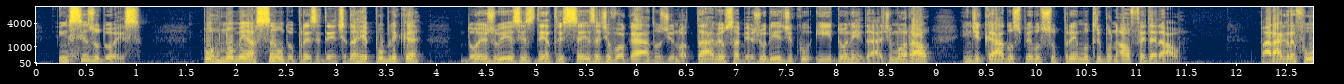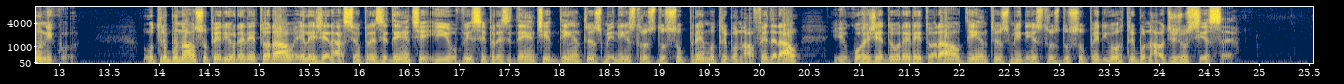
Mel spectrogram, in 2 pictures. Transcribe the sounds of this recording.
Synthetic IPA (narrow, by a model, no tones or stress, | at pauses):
ĩsizʊd̪o̰js | poɾnõmeasɐ̃w̃d̪ʊpɾezid̪ẽnt͡ʃɪd̪ɐɦepublikɐ | d̪ojzʒuizɪzd̪ẽnt̪ɾɪsejzad͡ʒivoɡad̪ʊzd͡ʒɪno̰t̪avewsabeɾʒuɾid͡ʒikʊʔɪːd̪onid̪a̰d͡ʒɪmoɾaw | ĩd͡ʒikad̪ʊspelʊsupɾẽmʊt̪ɾibuna̰wfed̪eɾa̰w | paɾaɡɾɐfʊũnikʊ̰ | ʊt̪ɾibunawsupeɾioɾelejt̪oɾaweleʒeɾa̰sewpɾezid̪ẽnt͡ʃɪʔɪʊvisɪpɾezid̪ẽnt͡ʃɪd̪ẽnt̪ɾɪʊzmĩnist̪ɾʊzd̪ʊsupɾẽmʊt̪ɾibuna̰wfed̪eɾaw | ɪʊkoɦeʒed̪oɾelejt̪oɾawd̪ẽnt̪ɾɪʊzminist̪ɾʊzd̪ʊsupeɾioɾt̪ɾibuna̰wd͡ʒɪʒust͡ʃisɐ̰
